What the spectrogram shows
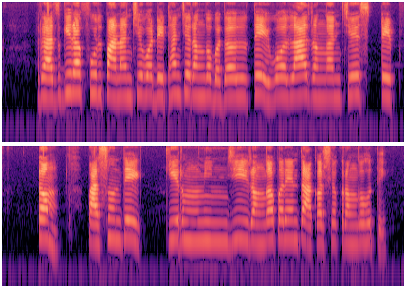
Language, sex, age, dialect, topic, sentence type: Marathi, female, 25-30, Varhadi, agriculture, statement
